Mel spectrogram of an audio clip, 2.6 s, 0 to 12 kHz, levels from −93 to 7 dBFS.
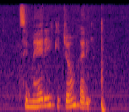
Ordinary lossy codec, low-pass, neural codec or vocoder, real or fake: MP3, 48 kbps; 9.9 kHz; none; real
